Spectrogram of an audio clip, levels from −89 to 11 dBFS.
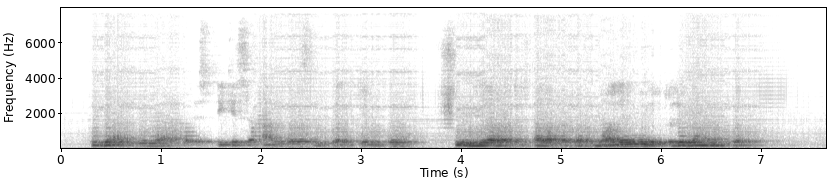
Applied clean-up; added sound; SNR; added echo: neural separator model SepFormer DNS4.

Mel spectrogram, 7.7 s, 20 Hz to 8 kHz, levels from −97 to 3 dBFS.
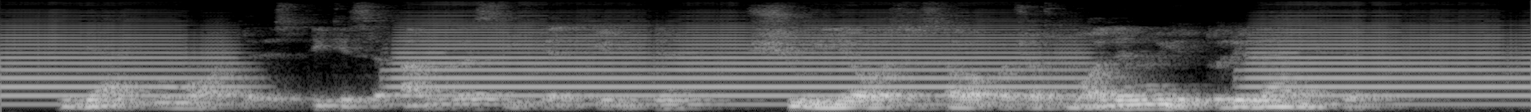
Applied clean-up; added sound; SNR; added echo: none; Brass instrument; 4 dB; reverberation time 0.9 s.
